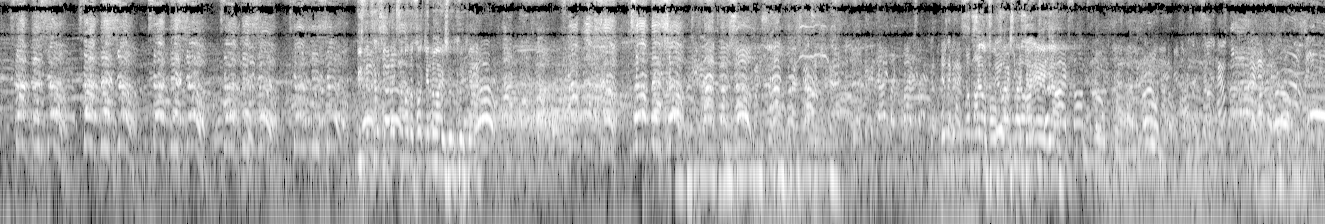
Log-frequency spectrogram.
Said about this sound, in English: This is what was being chanted back to him while he was singing.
